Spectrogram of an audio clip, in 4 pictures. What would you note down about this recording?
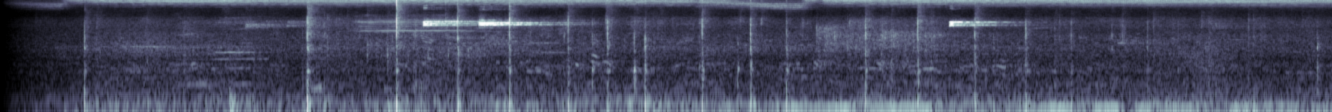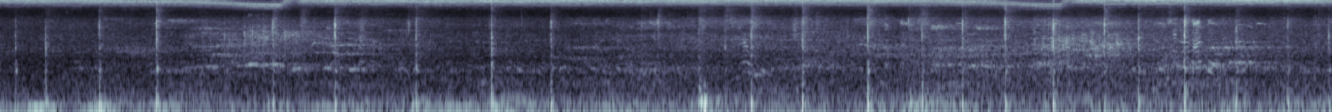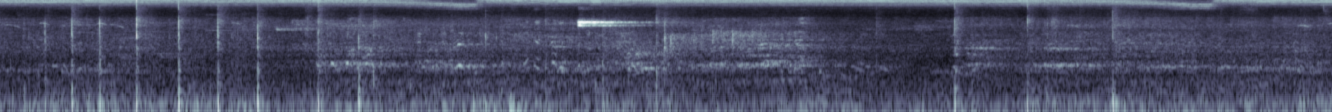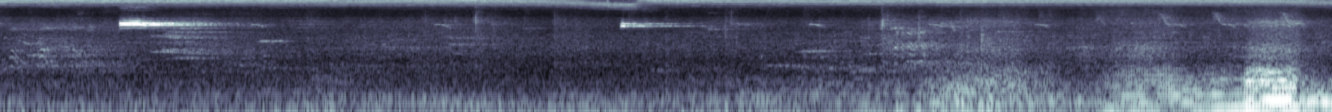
bus station, In the station hall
